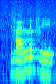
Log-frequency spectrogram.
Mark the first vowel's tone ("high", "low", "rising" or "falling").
low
